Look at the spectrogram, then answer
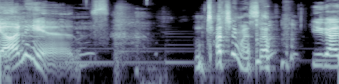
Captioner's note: laughing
